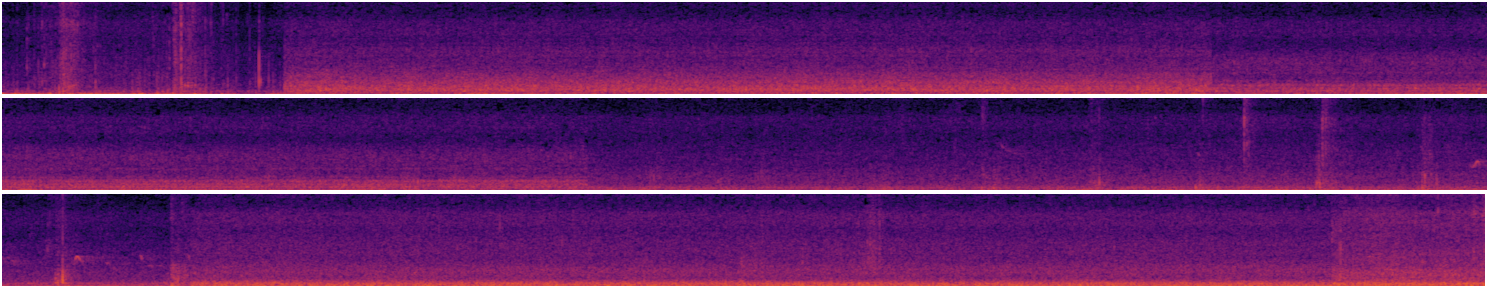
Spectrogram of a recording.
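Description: Little Dandahra Creek flowing beside a spring bush walking track, a steady soft wash of running water with faint bird calls and occasional wind, heard alone without talk.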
